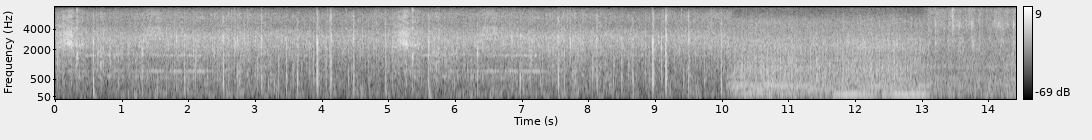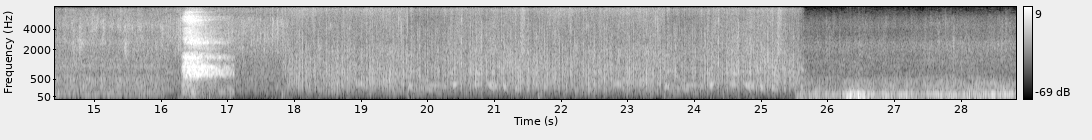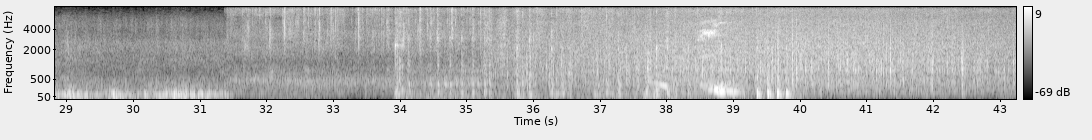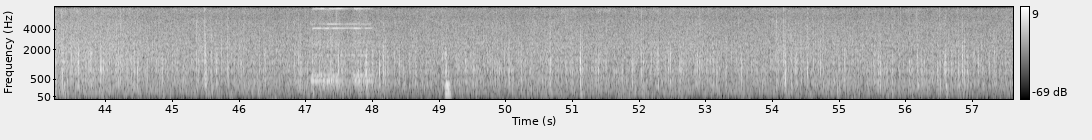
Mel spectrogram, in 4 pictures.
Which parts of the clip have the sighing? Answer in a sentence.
You can hear the sighing from 16.3 to 17.1 s and from 37.5 to 39.1 s.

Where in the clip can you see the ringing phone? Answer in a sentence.
The ringing phone can be heard from 47.0 to 48.1 s.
